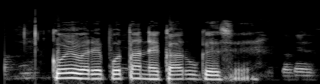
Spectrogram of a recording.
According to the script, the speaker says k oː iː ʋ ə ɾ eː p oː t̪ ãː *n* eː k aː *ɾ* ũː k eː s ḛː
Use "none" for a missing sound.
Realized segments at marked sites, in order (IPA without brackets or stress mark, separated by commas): n, ɾ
